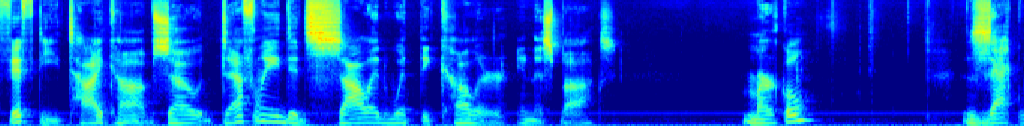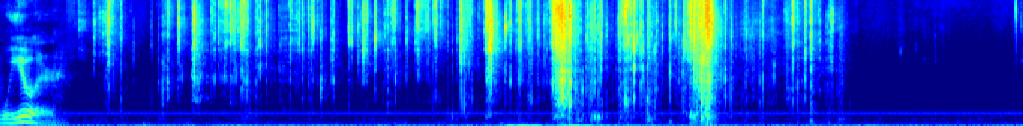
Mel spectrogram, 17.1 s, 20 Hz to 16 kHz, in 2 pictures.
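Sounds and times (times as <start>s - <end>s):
foil wrapper crinkling: 9.1s - 15.6s
foil wrapper ripping: 9.2s - 15.6s.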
